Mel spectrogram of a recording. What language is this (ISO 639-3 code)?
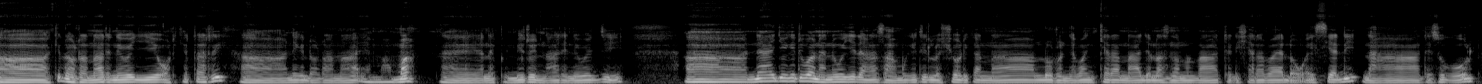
mas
